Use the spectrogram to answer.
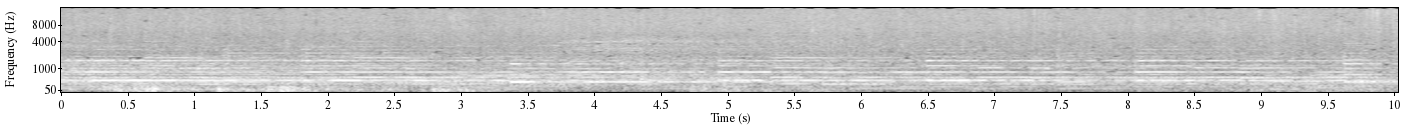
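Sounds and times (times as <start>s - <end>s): rain pattering: 0.0s - 10.0s
slow reverbed lofi chords: 0.0s - 10.0s.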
